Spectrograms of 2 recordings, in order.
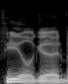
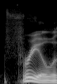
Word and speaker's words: Freel: Ben's been butchering it by calling it Feel Good, but it's Freel with an R. So F-R-E-E-L, Good Performance.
